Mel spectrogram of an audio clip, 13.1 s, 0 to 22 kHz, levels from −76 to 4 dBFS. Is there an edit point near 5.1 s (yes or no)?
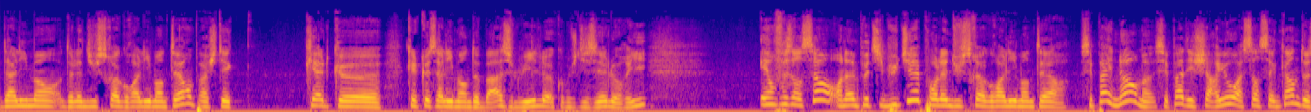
no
